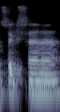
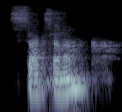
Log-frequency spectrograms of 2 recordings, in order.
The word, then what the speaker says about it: Saxena: My name is Saxena, and today I'll be directing Carson Durst and crossing Blake Donker. Okay, and last name is pronounced again? Saxena. Saxena.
